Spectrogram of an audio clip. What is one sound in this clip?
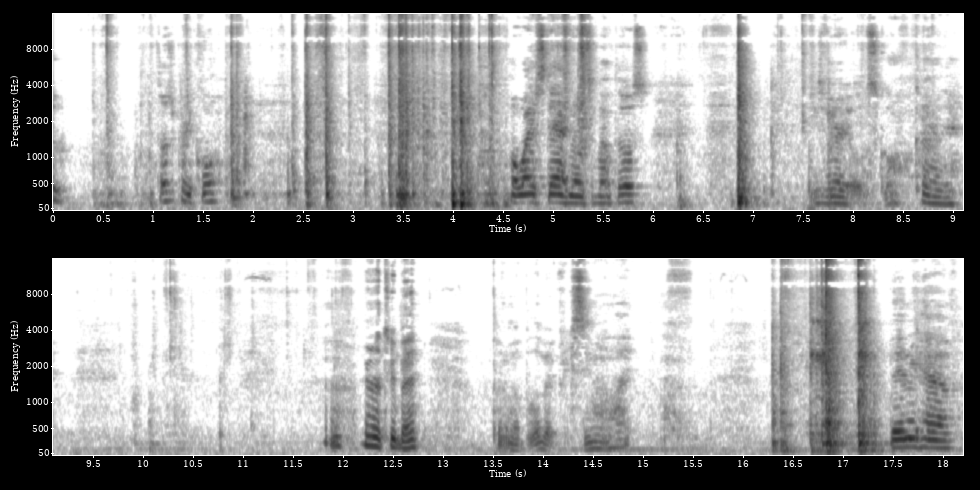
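Equipment knocks and clatters as it is handled.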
